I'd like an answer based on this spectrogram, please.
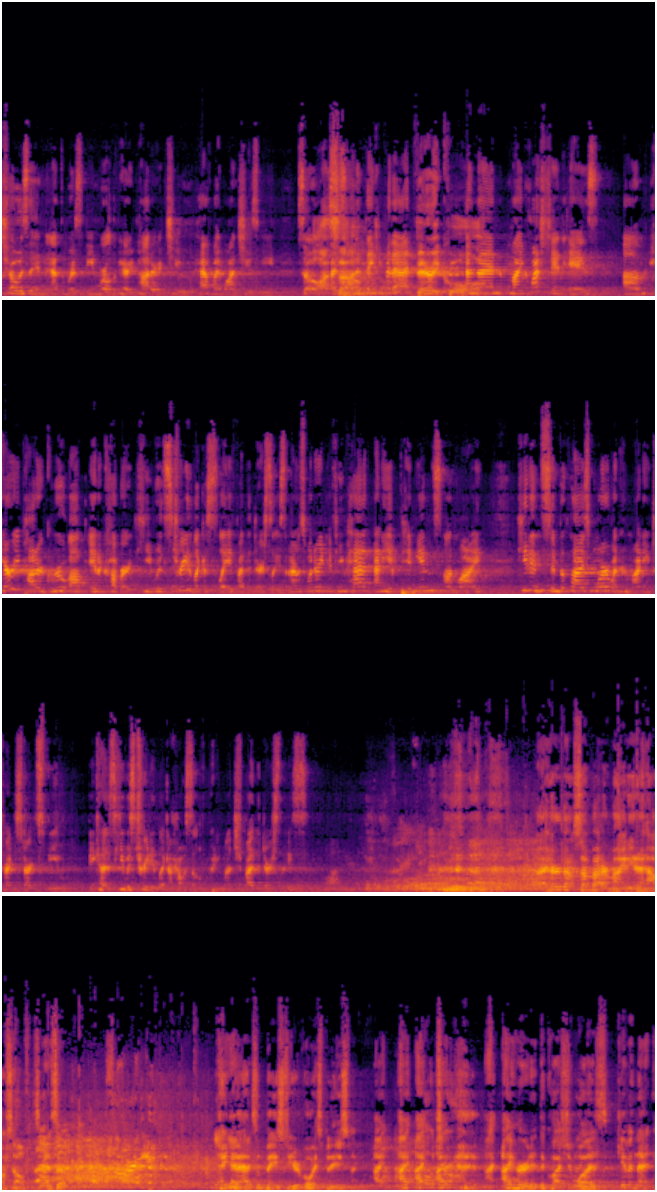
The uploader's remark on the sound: Live from LeakyCon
